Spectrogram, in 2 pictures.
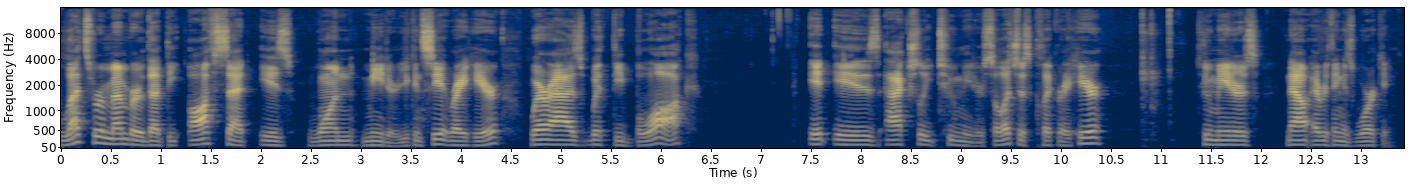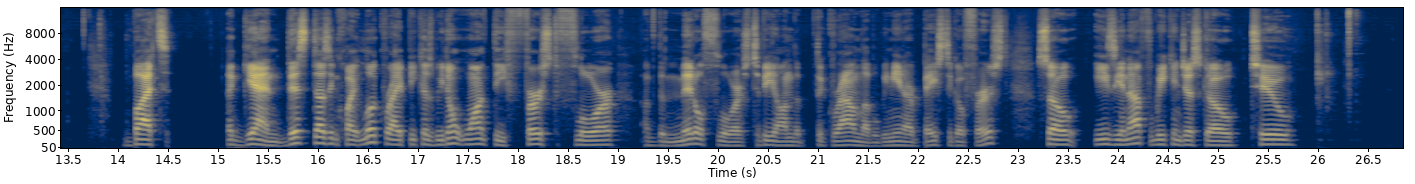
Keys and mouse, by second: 9.8-11.7 drag, 12.1 middle click, 12.9 middle click, 13.8 shift+middle click, 14.0 middle click, 24.9-26.8 drag.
